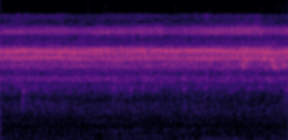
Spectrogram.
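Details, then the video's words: Cicadas in the background of an outdoor phone camera test: a steady, unbroken high-pitched buzzing drone with a fainter, even higher band above it, continuous for the whole stretch with no other clear sounds. "Nah, kemudian di latarnya ada suara tonggeret ya, suara serangga."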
